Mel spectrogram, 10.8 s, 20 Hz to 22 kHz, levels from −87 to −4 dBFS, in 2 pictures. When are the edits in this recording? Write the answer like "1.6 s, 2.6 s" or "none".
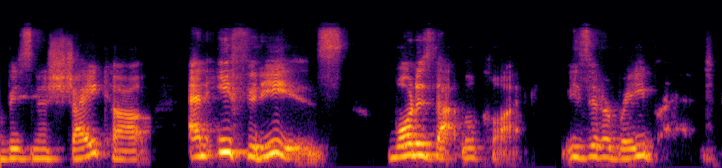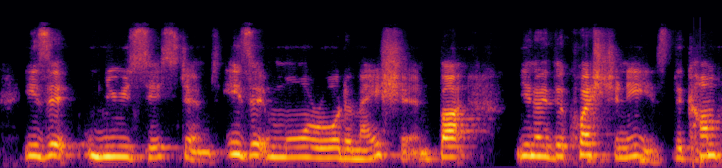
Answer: none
